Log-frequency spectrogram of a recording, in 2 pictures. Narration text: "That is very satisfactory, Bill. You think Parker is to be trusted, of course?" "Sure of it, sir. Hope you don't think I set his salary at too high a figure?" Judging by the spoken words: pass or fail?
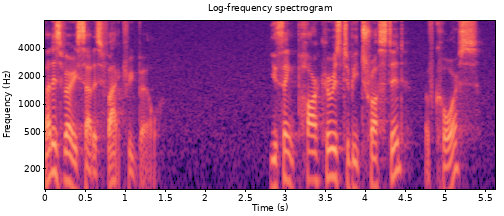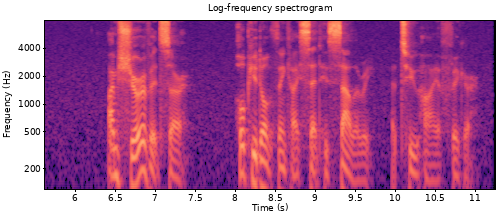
fail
